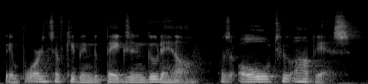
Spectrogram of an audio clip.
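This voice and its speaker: A man narrating a radio-drama audiobook in a measured, steady storytelling manner. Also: lowish voice, creaky. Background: music.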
